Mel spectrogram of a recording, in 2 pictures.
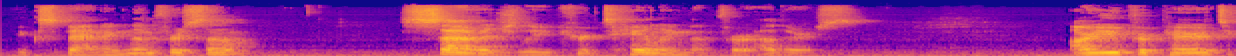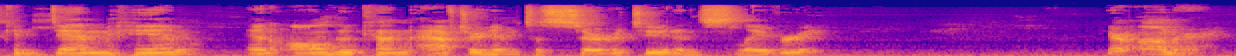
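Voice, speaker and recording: A man playing an eloquent starship officer arguing as a defense advocate, with probing, deliberate rhetoric in a table read. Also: medium pitch, fairly bright tone, roomy sound. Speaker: amateur actor in a table read. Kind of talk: dramatic courtroom monologue.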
